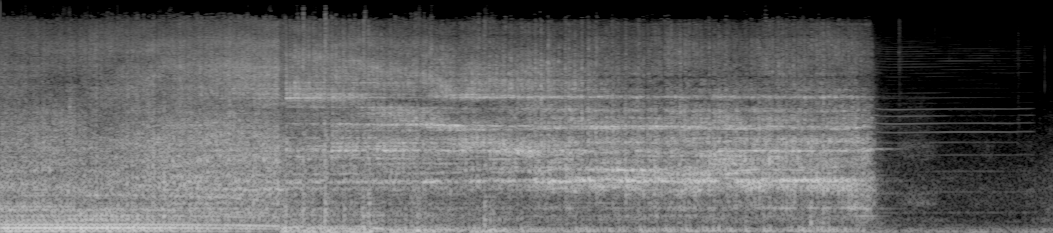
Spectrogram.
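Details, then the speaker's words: Old auction dump truck; runs rough and loud, harsh high screech rises then engine abruptly stalls, followed by belt or clutch smell and smoke, owner fears lockup; screech then stall, cause unconfirmed. "I ran really good before it made that awful, awful noise. Oh, this is really bad."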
